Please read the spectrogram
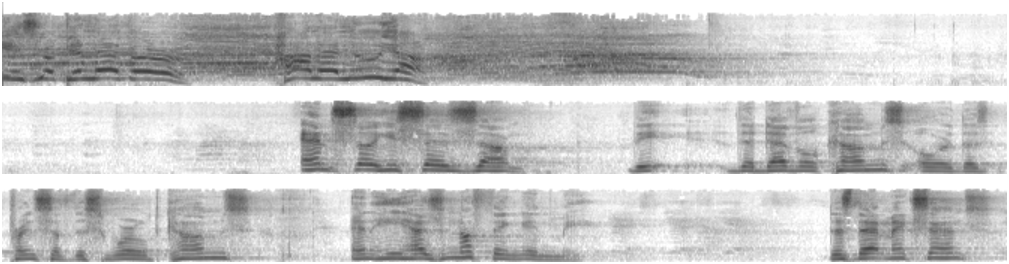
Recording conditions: live audience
